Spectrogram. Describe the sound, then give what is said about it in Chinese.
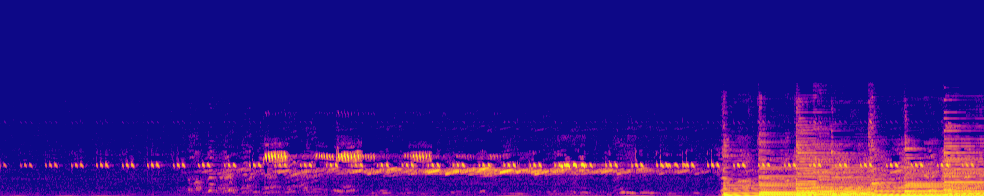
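Crickets chirp in the intro of a song that blends hip-hop and folk: a steady, high pulsing trill runs alone for about seven seconds before loud music with full instrumentation suddenly comes in. “甚至在前奏当中加入了非常清新的让我们有一些夏日感觉的蟋蟀的声音，给人感觉非常特别。”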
